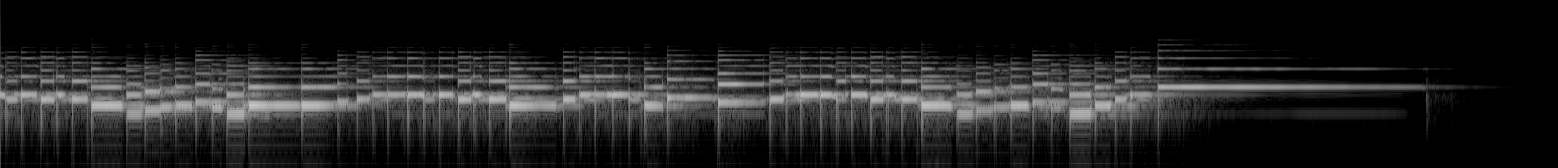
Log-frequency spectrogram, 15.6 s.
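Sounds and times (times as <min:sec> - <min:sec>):
Irish mandolin playing: 0:00.1 - 0:12.0.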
